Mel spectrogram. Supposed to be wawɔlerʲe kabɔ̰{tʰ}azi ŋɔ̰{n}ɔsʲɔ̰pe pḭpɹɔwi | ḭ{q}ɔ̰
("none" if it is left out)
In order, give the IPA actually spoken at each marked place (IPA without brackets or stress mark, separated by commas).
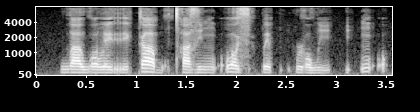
tʰ, l, ŋ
